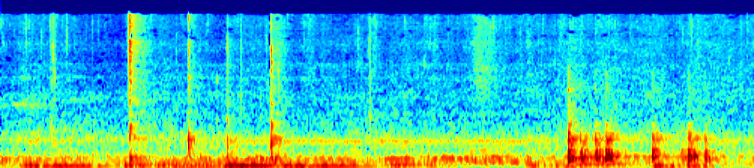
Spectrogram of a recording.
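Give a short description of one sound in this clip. Soup bubbles and simmers in a pot.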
